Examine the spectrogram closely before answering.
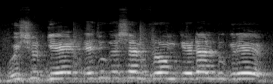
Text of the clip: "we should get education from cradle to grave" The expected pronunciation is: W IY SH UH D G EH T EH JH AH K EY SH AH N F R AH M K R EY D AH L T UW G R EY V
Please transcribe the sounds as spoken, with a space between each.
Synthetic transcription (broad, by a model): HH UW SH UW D G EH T EH JH AH K EY SH AH N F R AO M K EY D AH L T UW G R EY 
